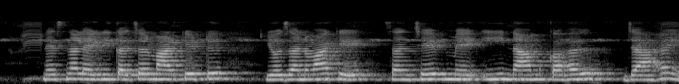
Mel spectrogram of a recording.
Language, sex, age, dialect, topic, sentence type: Magahi, female, 25-30, Western, agriculture, statement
